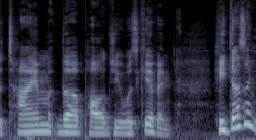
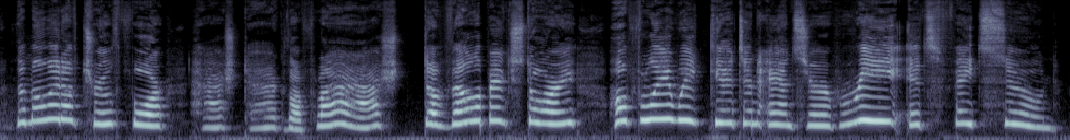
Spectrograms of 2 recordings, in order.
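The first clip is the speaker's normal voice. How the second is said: very high-pitched, nasally raised voice; 6 dB louder than usual. Reading out her post on the flash's fate, imitating her nasally high-pitched voice. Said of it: "that's quite literally how she sounds".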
